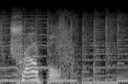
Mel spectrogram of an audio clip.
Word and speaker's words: Troupple: It's pronounced trout and apple. Trapple. Truple? Trouple? Troupple.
